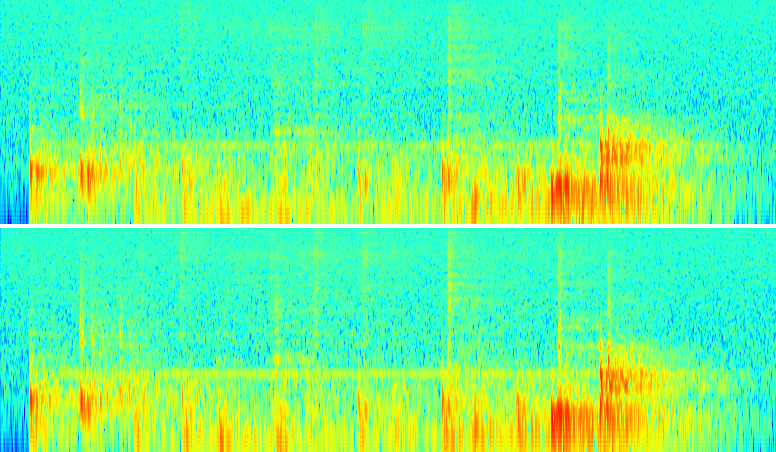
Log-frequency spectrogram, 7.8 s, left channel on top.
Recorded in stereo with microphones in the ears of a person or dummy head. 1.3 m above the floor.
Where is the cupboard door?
15° right (ahead or behind), 1.2 m.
